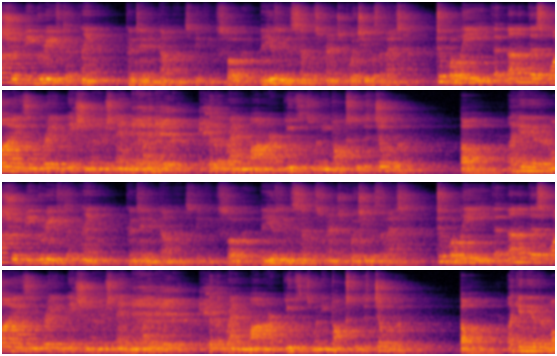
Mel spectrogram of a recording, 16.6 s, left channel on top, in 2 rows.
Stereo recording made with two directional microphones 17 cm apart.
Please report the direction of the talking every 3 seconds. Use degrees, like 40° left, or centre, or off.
50° left, 40° left, 20° left, centre, 30° right, 50° right.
